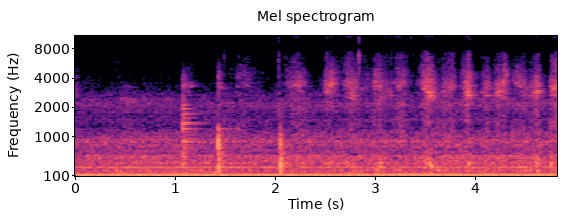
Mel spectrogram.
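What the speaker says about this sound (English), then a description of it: "Get that all scratched out." Metal spatula scraping fried rice and egg off the bottom of a pan, repeated rasping strokes and a few sharp clinks over a steady burner hum.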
